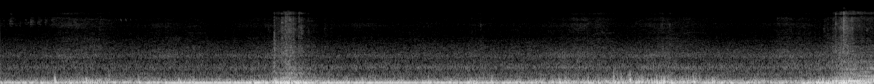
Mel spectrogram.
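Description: Tyres roar steadily on a highway.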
